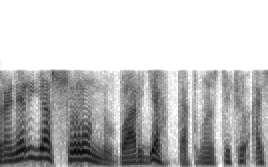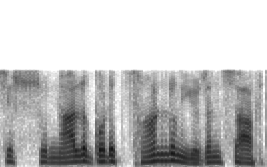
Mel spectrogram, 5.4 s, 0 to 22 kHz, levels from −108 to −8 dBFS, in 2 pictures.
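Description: Throughout, the speech passed through a G.729 codec, most likely at 8 kbit/s, which rebuilds it from a coarse pulse model, leaving it roughly synthetic with nothing above 3.8 kHz.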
